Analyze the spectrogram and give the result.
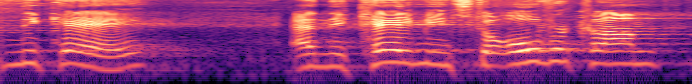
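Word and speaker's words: Νίκη: That is a Greek word. It's actually pronounced Nike.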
